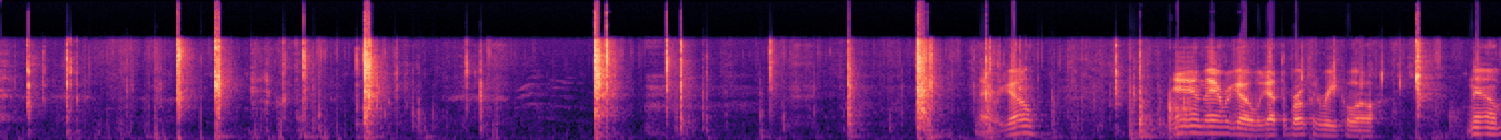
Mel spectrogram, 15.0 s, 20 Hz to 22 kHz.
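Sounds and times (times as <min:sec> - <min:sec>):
plastic clips snapping loose: 0:13.0 - 0:14.4.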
